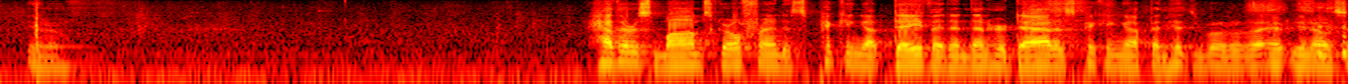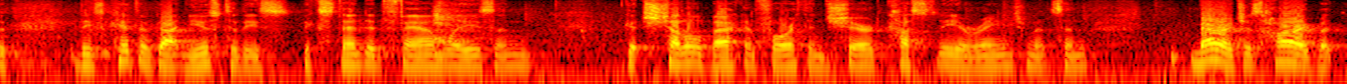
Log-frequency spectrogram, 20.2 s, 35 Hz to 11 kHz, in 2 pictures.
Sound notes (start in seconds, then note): 9.3 muttering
